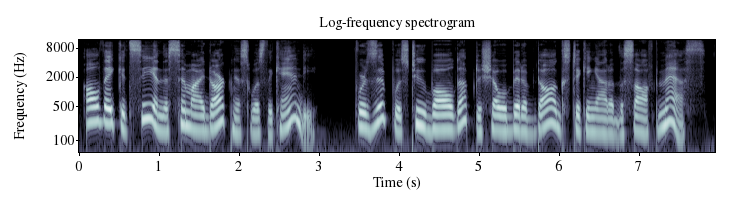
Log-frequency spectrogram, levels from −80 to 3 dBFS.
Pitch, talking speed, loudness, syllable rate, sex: 185 Hz, 220 wpm, -16 LUFS, 4.7 syllables/s, female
